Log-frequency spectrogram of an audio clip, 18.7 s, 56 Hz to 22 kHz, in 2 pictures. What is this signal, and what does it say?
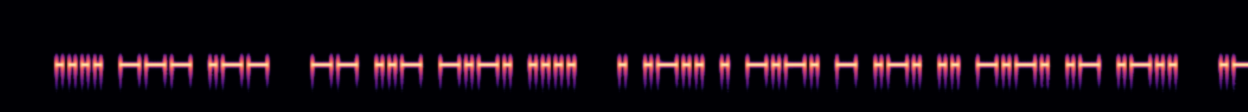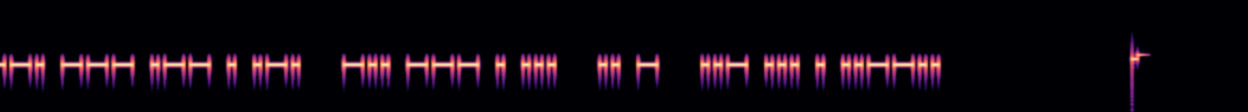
Morse code, heard as a keyed tone, about 25 wpm, 700 Hz. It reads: HOW MUCH ELECTRICAL POWER DOES IT USE?
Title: Sentences from Top 1000 Words - Review Part 6 - 25wpm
